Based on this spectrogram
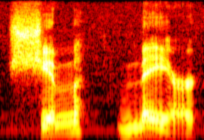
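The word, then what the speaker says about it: שִׁמֵּר: So that in the word here, shim, meir, there are two mems that must be pronounced.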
